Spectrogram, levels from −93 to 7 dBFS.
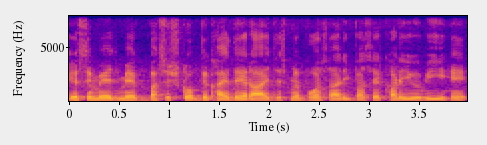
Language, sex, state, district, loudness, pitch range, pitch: Hindi, male, Chhattisgarh, Korba, -16 LUFS, 125-135 Hz, 125 Hz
